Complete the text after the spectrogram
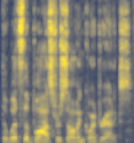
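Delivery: ordinary delivery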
